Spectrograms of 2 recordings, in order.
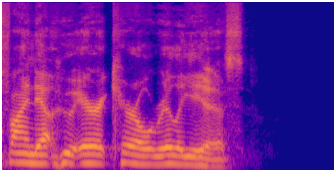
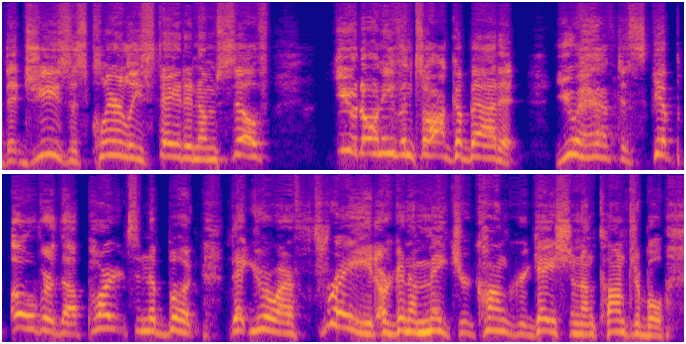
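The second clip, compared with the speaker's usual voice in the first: preaching at full force; 5 semitones higher than usual. Acted. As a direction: thunder it from the pulpit. Preaches against churches.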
